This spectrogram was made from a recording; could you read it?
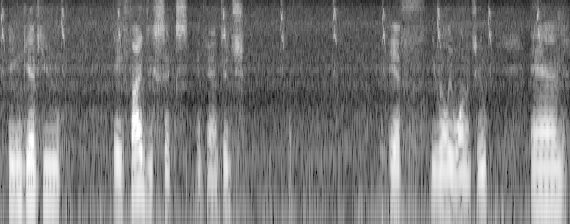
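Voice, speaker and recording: A man giving a casual, unscripted review as a video host, plain-spoken with halting phrasing, with wind on the recording. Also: on the high side, warm tone. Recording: wind noise on the mic.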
